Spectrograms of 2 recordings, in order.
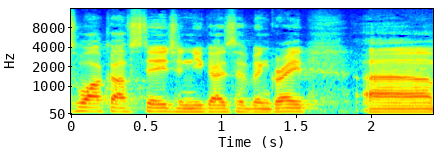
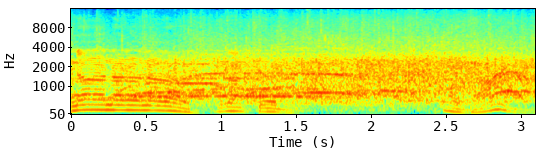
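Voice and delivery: pained, flustered protest; after bitter medicine; 2 semitones higher, 4 dB louder than usual. Real, not acted. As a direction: wince through the words. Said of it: "I'm not even joking. This is awful".

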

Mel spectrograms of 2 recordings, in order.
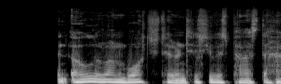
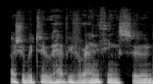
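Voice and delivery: plain reading voice

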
